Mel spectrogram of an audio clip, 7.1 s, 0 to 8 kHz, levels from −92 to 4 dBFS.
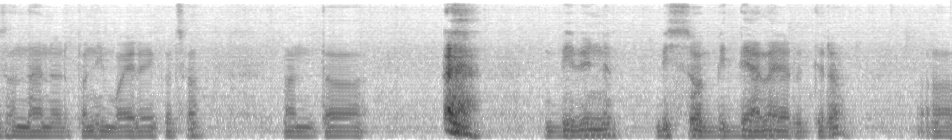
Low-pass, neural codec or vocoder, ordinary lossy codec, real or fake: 7.2 kHz; vocoder, 24 kHz, 100 mel bands, Vocos; none; fake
